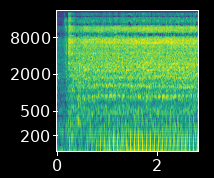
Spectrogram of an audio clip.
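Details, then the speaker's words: Toyota Auris diesel, crank-no-start with P1604, after restoring fuel pressure to 300 bar: starts and settles into a lumpy, stumbling idle, not running well. "now we've had fuel pressure 300 bar and it did start it started and ran and but wasn't running very well"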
